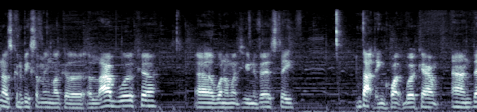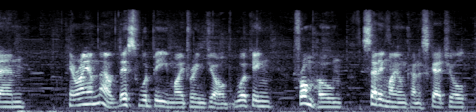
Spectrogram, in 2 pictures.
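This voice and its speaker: Answering viewer questions on his gaming channel, a young man from Wales talks casually to the camera in a light Welsh accent and a mid-range voice. He rambles, restarting sentences and leaning on fillers.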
